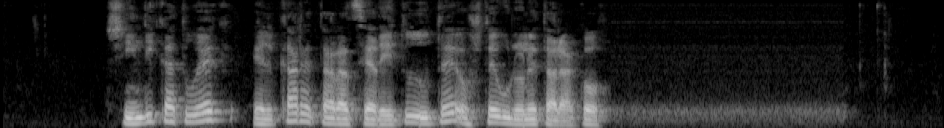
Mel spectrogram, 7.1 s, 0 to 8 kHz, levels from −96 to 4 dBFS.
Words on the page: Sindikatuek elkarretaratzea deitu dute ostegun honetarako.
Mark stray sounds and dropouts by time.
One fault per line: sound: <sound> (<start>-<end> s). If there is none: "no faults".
no faults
